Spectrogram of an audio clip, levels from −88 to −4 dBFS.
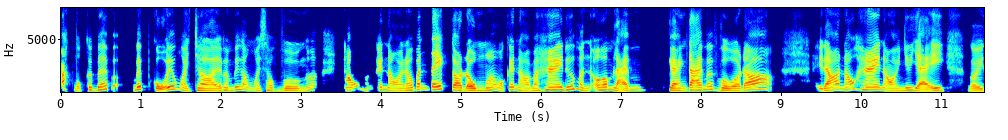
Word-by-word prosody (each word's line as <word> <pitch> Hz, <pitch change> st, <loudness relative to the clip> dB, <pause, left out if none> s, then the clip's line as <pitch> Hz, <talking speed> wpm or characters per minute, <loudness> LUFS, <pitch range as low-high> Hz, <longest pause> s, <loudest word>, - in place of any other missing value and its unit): bắt -, -, -1 dB
một 180 Hz, -, -5 dB
cái 240 Hz, -, -1 dB
bếp, 270 Hz, +8 st, 0 dB
ơ, 340 Hz, -, -8 dB, 0.2 s
bếp 275 Hz, +5 st, +2 dB
củi 180 Hz, -3 st, +3 dB
ở 300 Hz, -, 0 dB
ngoài 205 Hz, -9 st, -3 dB
trời 185 Hz, -1 st, +1 dB
á, 200 Hz, -, -1 dB
bạn 220 Hz, -1 st, -4 dB
biết 265 Hz, -, -2 dB
hông? 255 Hz, -3 st, -3 dB
Ngoài 200 Hz, -2 st, -6 dB
sau 220 Hz, +3 st, -4 dB
vườn 190 Hz, -1 st, -3 dB
á, 250 Hz, +3 st, -7 dB, 0.4 s
nấu 230 Hz, -, +1 dB
bằng 200 Hz, -, -13 dB
cái 245 Hz, +1 st, -3 dB
nồi 200 Hz, -5 st, -2 dB
nấu 220 Hz, +3 st, +1 dB
bánh 275 Hz, 0 st, -2 dB
tét 285 Hz, +4 st, +4 dB
to 225 Hz, -2 st, +4 dB
đùng 195 Hz, +1 st, +3 dB
á, 240 Hz, +3 st, -1 dB
một 205 Hz, -, -3 dB
cái 250 Hz, +4 st, -2 dB
nồi 195 Hz, -5 st, -2 dB
mà 195 Hz, +1 st, -1 dB
hai 245 Hz, +3 st, +3 dB
đứa 270 Hz, +4 st, 0 dB
mình 235 Hz, -11 st, -3 dB
ôm 250 Hz, +6 st, +1 dB
lại, 200 Hz, -2 st, +2 dB, 0.5 s
choàng 205 Hz, -2 st, +2 dB
tay 230 Hz, 0 st, +4 dB
mới 280 Hz, +2 st, -2 dB
vừa 200 Hz, -5 st, +1 dB
đó. 270 Hz, +9 st, +3 dB, 0.6 s
Thì 185 Hz, -, -3 dB
đó, 215 Hz, +7 st, +4 dB
nấu 250 Hz, +2 st, -1 dB
2 255 Hz, -3 st, +3 dB
nồi 200 Hz, -5 st, -1 dB
như 220 Hz, +4 st, -3 dB
vậy, 195 Hz, +5 st, +2 dB, 0.3 s
rồi 175 Hz, -2 st, -2 dB
220 Hz, 260 wpm, -24 LUFS, 195-250 Hz, 0.6 s, tét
